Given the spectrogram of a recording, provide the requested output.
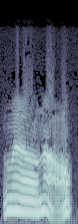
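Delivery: drawn-out, hesitant "well", falling away on "no"; doubtful. A narrator's reading. Michaels answering whether others should help Grant, doubtful. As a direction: hedge reluctantly, stretching the first word high. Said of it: "began Michaels doubtfully".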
